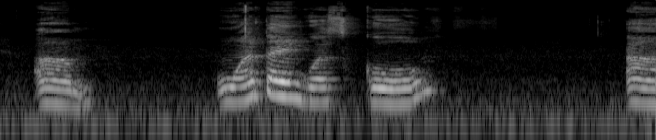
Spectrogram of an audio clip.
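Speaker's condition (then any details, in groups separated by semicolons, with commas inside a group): Cerebral palsy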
